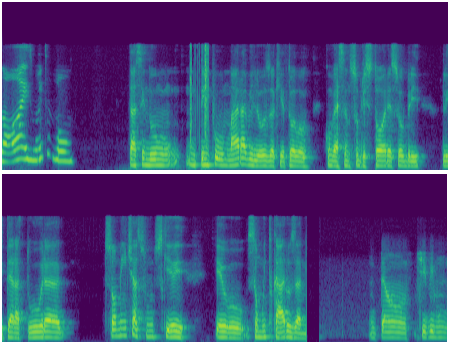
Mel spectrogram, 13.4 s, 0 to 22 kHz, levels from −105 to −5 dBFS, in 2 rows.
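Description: From 2.82 to 3.11 s, between "sendo um" and "maravilhoso aqui", a burst of cable scratch noise rides over the speech at roughly the same level. It is dense, irregular scratching, likely from a worn connector or lead being moved. Unlike a dropout or click, the signal continues underneath the rustle.

At 11.25 s, after "são muito caros a", the input switched to a poorer device. About 200 ms of silence comes first, then the speech stays narrowed to nothing above 3.1 kHz until the end, with a new noise floor about 40 dB down. The loudness stays roughly the same, so this sounds like a change of microphone rather than a volume fault. This is likely a swap to a headset's call profile. The earlier G.722 wideband coding at 56 kbit/s reached about 7.7 kHz, so the drop to a boxy telephone band is clear.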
